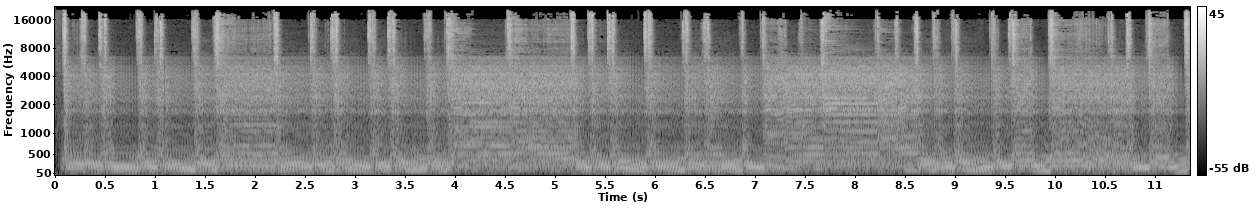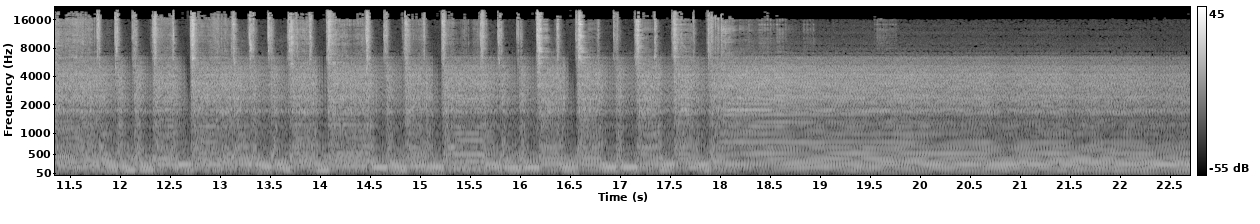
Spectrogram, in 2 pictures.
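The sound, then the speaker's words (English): A heavily distorted electric guitar, played through a Neural DSP Archetype Nolly in stereo with a drone green KT88 impulse response, plays loud, dense chugging riffs with sharp rhythmic attacks, sustained and continuous for the whole stretch with no voices. “DSP, Archetype Nolly, in stereo, says that it likes the drone green KT88 impulse response accordingly.”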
